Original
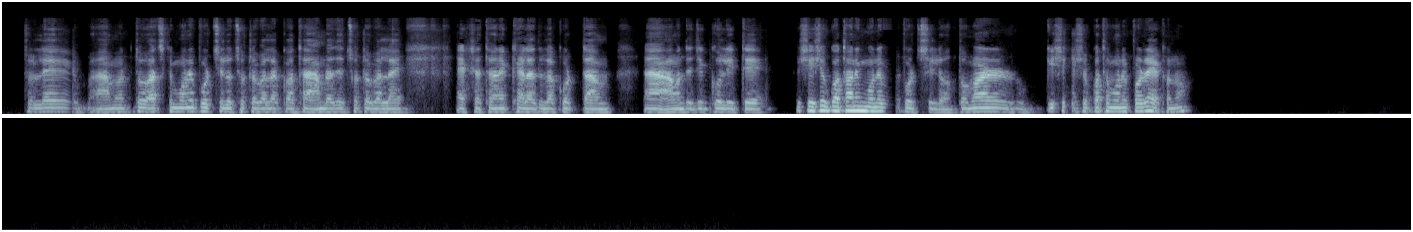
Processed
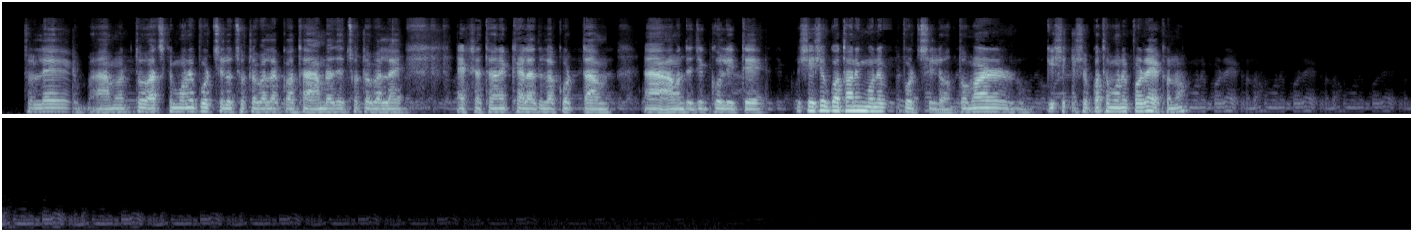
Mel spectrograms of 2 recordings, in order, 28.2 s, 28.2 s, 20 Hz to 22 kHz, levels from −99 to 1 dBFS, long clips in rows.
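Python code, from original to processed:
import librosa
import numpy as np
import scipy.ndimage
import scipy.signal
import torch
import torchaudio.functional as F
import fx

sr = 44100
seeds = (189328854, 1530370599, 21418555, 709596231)

p1 = fx.dynamic_eq(x, sr, hz=410.0, q=1.1, threshold_db=-36.0, ratio=4.0, max_db=4)
y = p1 + fx.echo_banded(p1, sr, ms=789, feedback_pct=65, hz=330.0, wet_db=-23, dry=0)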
